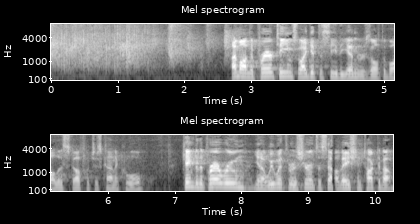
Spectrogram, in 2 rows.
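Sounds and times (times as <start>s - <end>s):
audience clapping: 0.0s - 2.9s
speech: 2.7s - 10.2s.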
